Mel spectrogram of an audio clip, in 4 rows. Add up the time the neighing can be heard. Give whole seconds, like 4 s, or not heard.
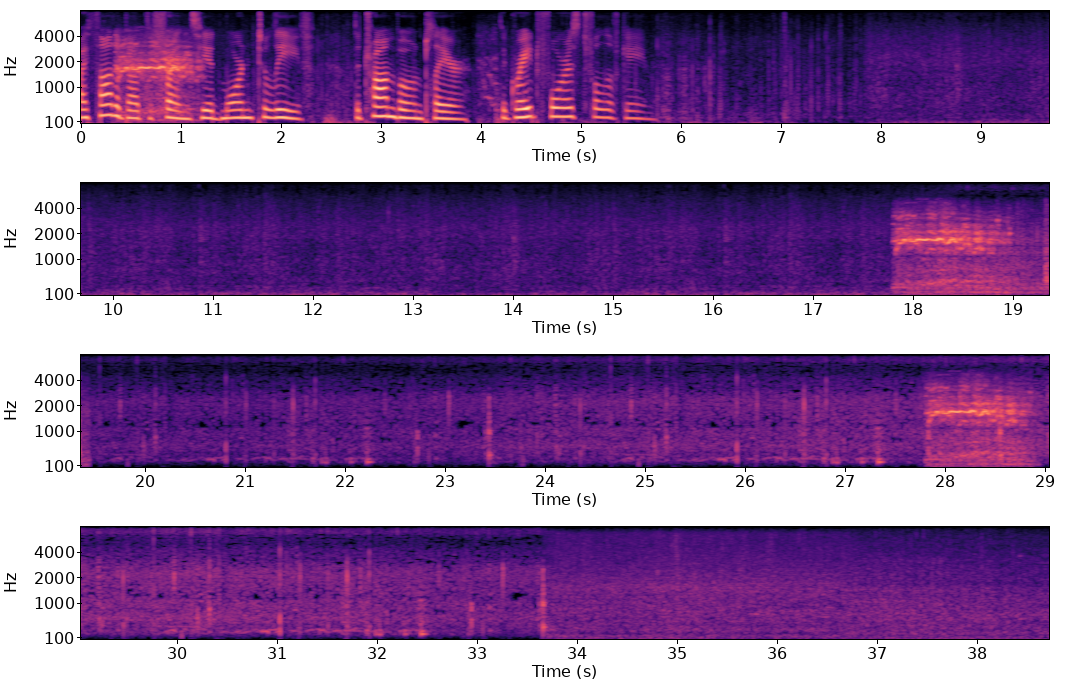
4 s.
